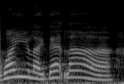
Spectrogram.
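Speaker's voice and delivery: put-on Malaysian English accent, sentences tagged with la. Imitating the mum's Malaysian lady friends at Sunday tea; Malaysian English accent. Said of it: "they're all talking like this la".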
